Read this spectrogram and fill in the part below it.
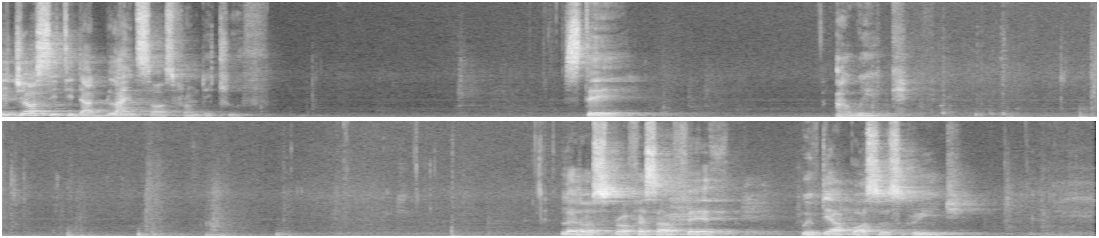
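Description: A man speaks calmly into a microphone in a reverberant hall.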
